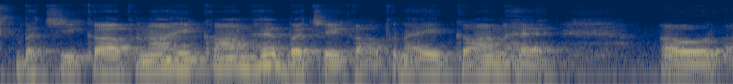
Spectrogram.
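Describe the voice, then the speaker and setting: The voice is somewhat breathy. Room echo is audible. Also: man. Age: 60s. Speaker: vlogger. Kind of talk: casual monologue. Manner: hesitant, with fillers.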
